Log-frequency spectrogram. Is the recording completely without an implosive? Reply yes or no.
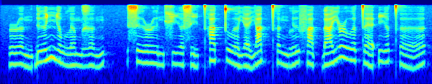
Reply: no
